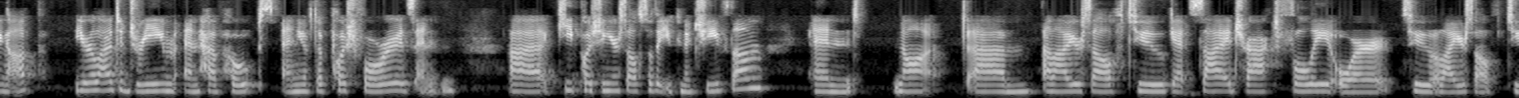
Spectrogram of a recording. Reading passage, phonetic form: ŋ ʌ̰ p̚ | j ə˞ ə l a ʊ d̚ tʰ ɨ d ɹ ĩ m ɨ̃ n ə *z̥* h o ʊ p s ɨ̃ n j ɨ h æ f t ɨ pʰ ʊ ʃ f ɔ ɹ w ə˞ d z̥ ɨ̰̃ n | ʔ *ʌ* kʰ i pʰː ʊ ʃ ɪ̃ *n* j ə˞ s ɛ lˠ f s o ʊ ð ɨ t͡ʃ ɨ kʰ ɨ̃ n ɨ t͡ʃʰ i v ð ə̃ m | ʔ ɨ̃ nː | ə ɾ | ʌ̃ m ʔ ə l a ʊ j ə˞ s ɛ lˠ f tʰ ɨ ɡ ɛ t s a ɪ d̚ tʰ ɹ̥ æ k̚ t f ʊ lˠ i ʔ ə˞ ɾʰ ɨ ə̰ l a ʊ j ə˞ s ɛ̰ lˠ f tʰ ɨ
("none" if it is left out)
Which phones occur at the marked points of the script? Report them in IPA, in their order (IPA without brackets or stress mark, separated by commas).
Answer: v̥, ʌ, ŋ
